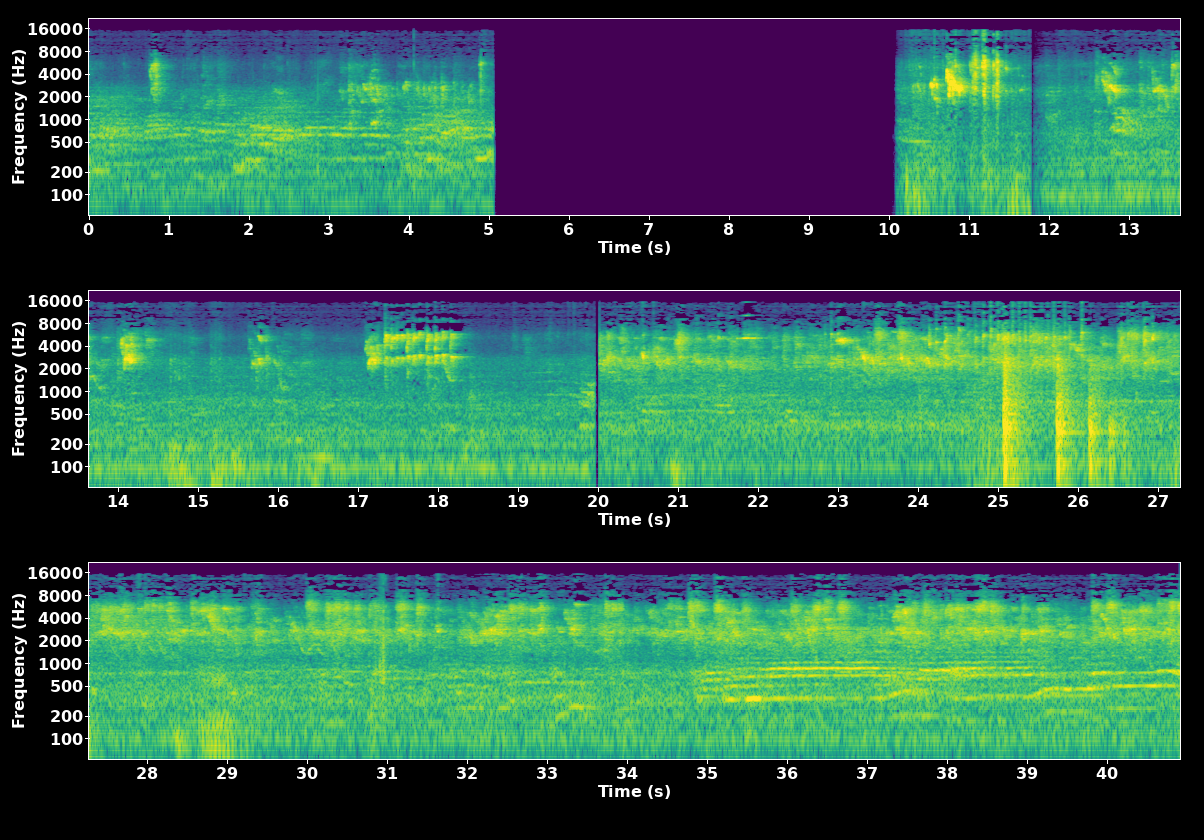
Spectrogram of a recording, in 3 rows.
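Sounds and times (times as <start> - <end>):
sharp knocks: 25.0 - 26.8.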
